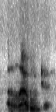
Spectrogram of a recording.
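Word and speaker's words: router: A picture of अ राउटर। राउटर या फिर रूटर, दो नामों से प्रोनाउंस किया जाता है, रूटर भी सही है और राउटर भी सही है, ठीक है।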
